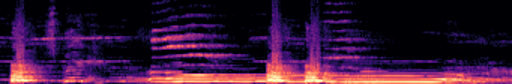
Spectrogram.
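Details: Chocolate Labrador Retriever howling: a short opening yelp, then a long steady harmonic howl, two abrupt barks, and a final sustained tone that bends downward and trails off.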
